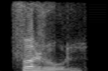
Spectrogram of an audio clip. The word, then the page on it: ferrule: Indian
